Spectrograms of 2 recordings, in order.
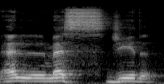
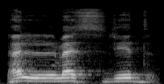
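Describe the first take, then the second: First: The s is said with a strong, full whistle. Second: The s is said with a weak, light whistle. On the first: The speaker calls it right. "it has to be al-masjid. Don't be shy with the uh, whistle" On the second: The speaker calls it wrong. "weakening the the uh, the whistling, it becomes al-masjid"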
